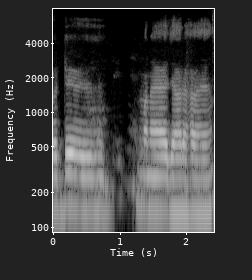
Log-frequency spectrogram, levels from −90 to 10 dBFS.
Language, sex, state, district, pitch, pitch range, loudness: Hindi, male, Jharkhand, Jamtara, 135 Hz, 130-140 Hz, -22 LUFS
